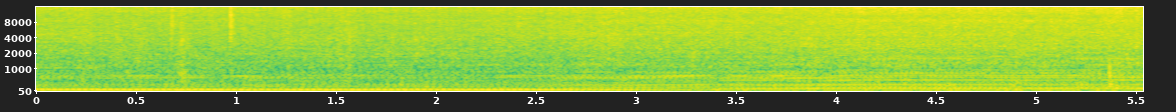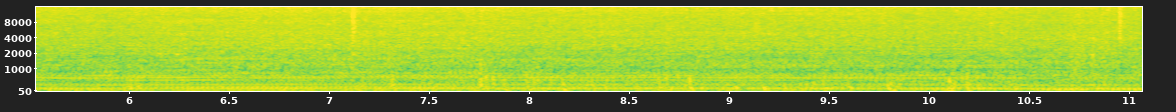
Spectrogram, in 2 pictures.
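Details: 2017 Polaris General: the engine revs smoothly while a few sharp, irregular pops come from the front end now and then. The source of the popping is not yet identified.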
